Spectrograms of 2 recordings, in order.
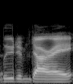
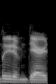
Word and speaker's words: Ludum Dare: you have to thread when you decide how to pronounce it is will that sound too pretentious to the people you're talking to i have i have waffled between ludum dare and ludum dare depending on the audience it means it means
